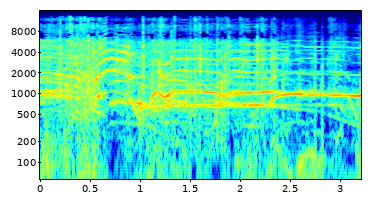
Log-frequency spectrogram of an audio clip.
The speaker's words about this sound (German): Jubel vor dem Gericht in Den Haag. Umweltschützer siegen gegen einen der größten Ölkonzerne der Welt. Die Aktivisten feiern das als einen historischen Erfolg.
